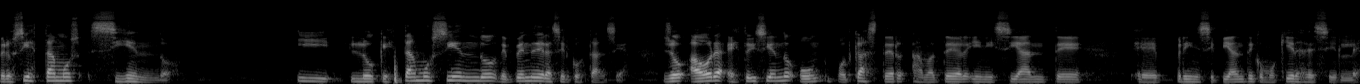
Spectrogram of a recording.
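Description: At a very slow pace, a man talks in a medium pitch, varying it in an ordinary way. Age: 20s. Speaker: podcaster and broadcasting student. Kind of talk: solo monologue podcast.

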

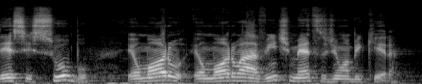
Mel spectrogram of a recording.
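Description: A man speaks in an ordinary speaking voice at a fairly high pitch. His pace is fairly slow, with ordinary pitch variation. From Brazil, Guarulhos (São Paulo). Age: 30s. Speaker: pastor. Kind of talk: casual chat.

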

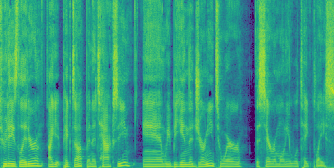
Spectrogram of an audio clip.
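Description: Over a very clean recording with a silent background, a man speaks with an American accent in a dark, mellow tone. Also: medium pitch for a man, ordinary pitch variation, moderate pace. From Utah. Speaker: podcast host. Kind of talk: personal storytelling monologue.

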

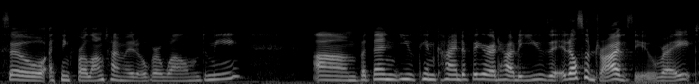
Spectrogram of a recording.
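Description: A woman talks fairly quickly. The recording itself is very clean, and the background is silent. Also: medium pitch for a woman, ordinary pitch variation. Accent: Canadian prairie. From Canadian prairies. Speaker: film and library worker. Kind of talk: casual interview.

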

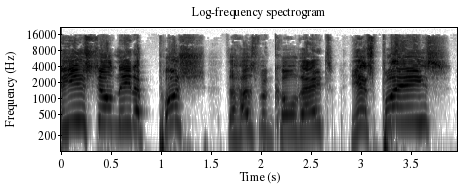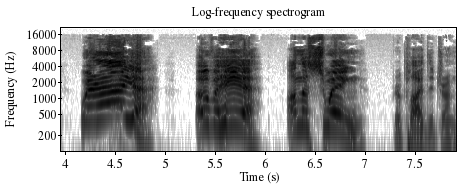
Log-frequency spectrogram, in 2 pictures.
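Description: An extremely high-pitched male voice, raised and projected, with lively intonation, big swings in loudness, a bright, sharp tone and a fairly slow pace, in a dry, close sound with no echo. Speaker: radio host. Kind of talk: comedic banter while reading out jokes from a joke book, not stand-up.

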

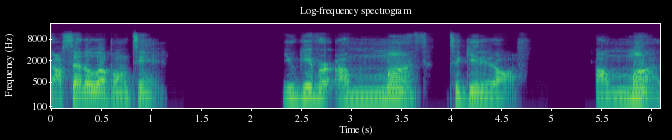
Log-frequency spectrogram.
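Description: Against a quiet background, a man speaks in an animated tone. His pitch varies in an ordinary way. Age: 30s. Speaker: TV review podcaster. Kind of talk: casual solo commentary.

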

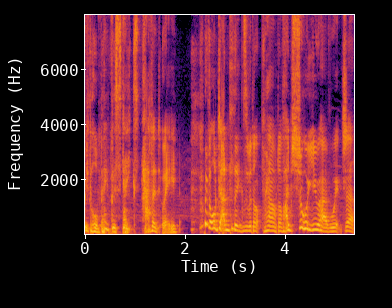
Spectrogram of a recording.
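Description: A man speaks in a put-on character voice at a moderate pace. His pitch sits fairly high. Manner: blustering, then pleading in terror.

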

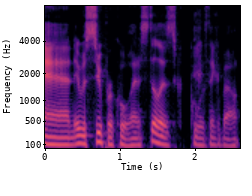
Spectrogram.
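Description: A man at a moderate pace, bright and sharp in tone with fairly even intonation, in a very clean recording with a silent background. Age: 20s. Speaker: podcast co-host. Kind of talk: casual chat.

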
